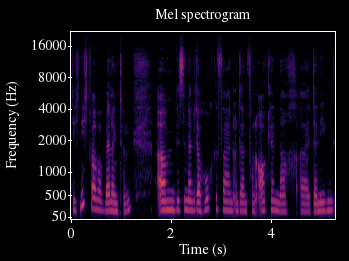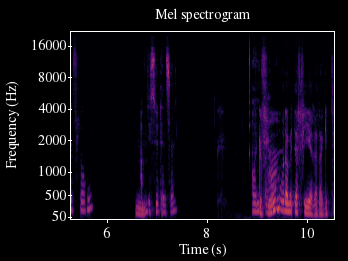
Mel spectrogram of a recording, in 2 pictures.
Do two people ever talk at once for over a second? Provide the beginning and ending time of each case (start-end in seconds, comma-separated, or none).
none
